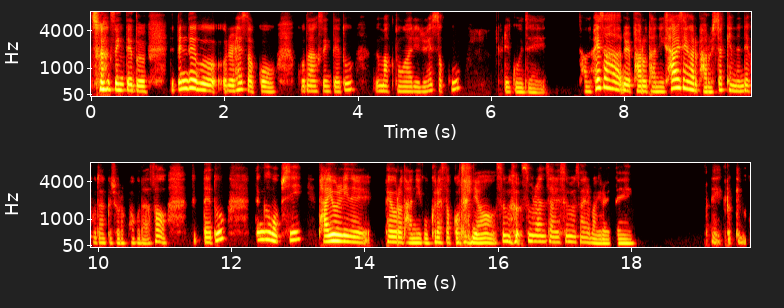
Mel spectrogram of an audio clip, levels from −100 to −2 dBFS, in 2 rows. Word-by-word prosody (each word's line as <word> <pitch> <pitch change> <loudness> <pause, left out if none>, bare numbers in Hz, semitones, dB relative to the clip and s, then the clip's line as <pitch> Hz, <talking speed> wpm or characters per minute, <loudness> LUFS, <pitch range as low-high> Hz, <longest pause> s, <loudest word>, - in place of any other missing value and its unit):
중학생 245 -3 +6
때도 185 -4 +2 0.5
밴드부를 235 -8 +4
했었고 180 -8 -3 0.3
고등학생 185 -1 -6
때도 225 +9 -6 0.3
음악 185 -1 -6
동아리를 170 -1 -8
했었고 210 +7 -8 0.6
그리고 160 -1 -7
이제 145 -3 -11 0.5
전 175 -1 -8
회사를 270 -9 +4
바로 180 0 -1
다니 170 -2 -6
사회생활을 280 -3 +4
바로 160 -2 -4
시작했는데, 195 -1 -5
고등학교 170 -2 -10
졸업하고 155 0 -10
나서. 150 +6 -6 0.4
그때도 240 - -1 0.4
뜬금없이 270 +1 +2 0.2
바이올린을 205 -4 +7 0.2
배우러 185 -2 +1
다니고 160 -2 -4
그랬었거든요. 165 -2 -2
스무 215 -1 -3 0.2
21 205 -2 -2
살, 185 -3 -6
20 200 +1 -6
살 180 -3 -8
막 150 -3 -4
이럴 140 -1 -4
때. 145 -1 -3 1.1
네, - - -11
그렇게 - - -12
185 Hz, 295 characters per minute, -25 LUFS, 165-220 Hz, 1.1 s, 바이올린을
